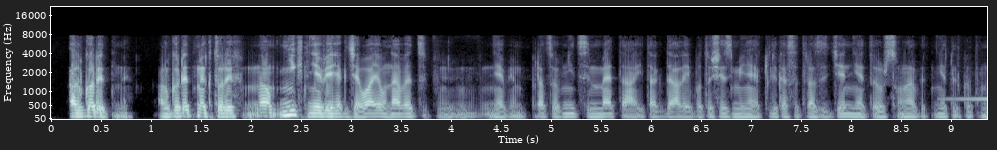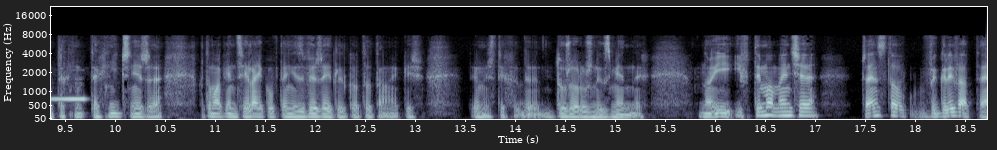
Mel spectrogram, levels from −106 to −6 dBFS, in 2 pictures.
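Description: From 1.25 to 1.81 s and 2.12 to 2.82 s, the loudest speech peaks turn harsh and crackly, flat-topped by about 5 dB and 4 dB. This is likely microphone overload at the converter, not codec roughness. At 2.82 s and 3.84 s, voice and background drop together in single steps of about 7 dB and 4 dB. That is the microphone volume stepped down, likely by the call software, rather than a gradual fade. From 8.87 to 9.77 s, a loudspeaker feedback squeal at 724 Hz swells over roughly 0.7 s to about 5 dB above the speech. Its growth marks it as a loop, not a steady interfering tone.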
